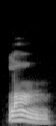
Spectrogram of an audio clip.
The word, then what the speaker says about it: long: let's take a look with long we use the NG sound in our nose long we don't say long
